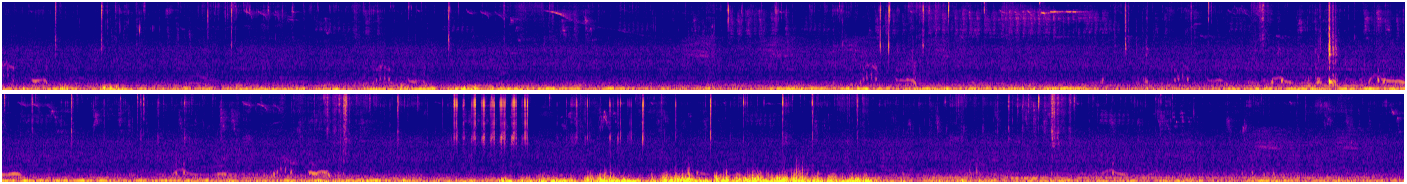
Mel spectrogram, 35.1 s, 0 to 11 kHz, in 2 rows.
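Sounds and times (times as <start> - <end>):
soft low wavering calls: 0.0 - 0.7, 1.6 - 5.4, 8.5 - 21.8, 28.5 - 35.0
steady low rumble: 0.0 - 35.0.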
